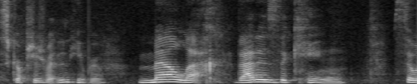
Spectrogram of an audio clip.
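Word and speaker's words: מלך: So in English, it's pronounced kind of like this. We see the consonants are the main ones. Melech, melech, king.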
